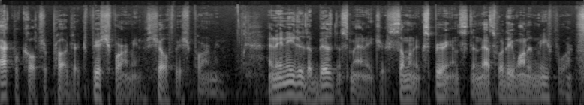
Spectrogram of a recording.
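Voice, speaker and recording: Vocal fry in a man's very deep, low voice, delivered at a moderate pace. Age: 70s. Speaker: nonprofit director. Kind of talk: interview. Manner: halting.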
